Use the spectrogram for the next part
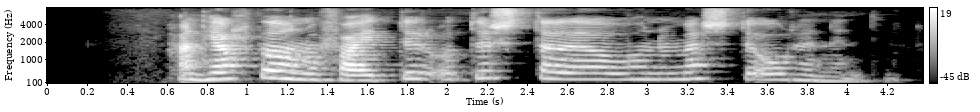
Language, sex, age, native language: Icelandic, female, 40-49, Icelandic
